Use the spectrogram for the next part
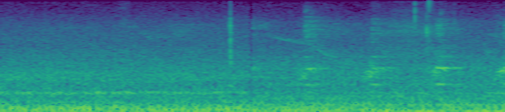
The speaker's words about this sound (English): And as these geese start honking, a little turtle just crawled up onto this little log.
